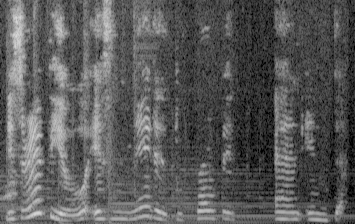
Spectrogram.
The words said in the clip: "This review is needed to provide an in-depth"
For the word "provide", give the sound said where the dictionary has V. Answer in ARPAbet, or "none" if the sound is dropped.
F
